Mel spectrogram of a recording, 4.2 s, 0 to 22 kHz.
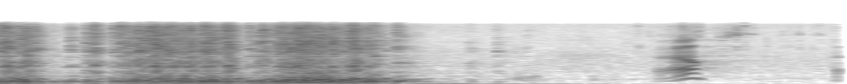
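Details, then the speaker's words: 1988 Ford Crown Victoria, first start after head gasket replacement and full top-end rebuild, timing just reset, a plug wire found not fully seated: two seconds of heavy uneven cranking, no catch; cranks but won't start, cause not confirmed. "So after resetting the time, here's trying to start my car."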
